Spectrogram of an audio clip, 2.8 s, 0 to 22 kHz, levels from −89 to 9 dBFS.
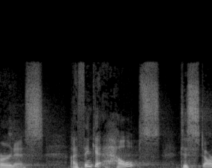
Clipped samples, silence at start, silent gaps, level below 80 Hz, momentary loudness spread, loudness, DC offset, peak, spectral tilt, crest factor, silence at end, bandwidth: under 0.1%; 0 s; none; -60 dBFS; 11 LU; -27 LUFS; under 0.1%; -6 dBFS; -4.5 dB/octave; 20 dB; 0 s; 14 kHz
